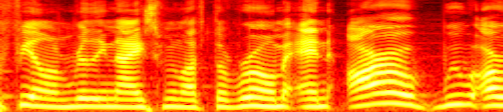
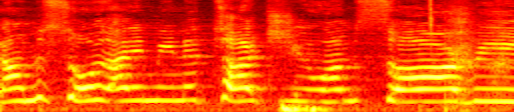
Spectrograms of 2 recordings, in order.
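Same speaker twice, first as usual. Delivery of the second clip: put-on drunk apology; 7 semitones higher, 9 dB quieter than usual. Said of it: "I'm like".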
